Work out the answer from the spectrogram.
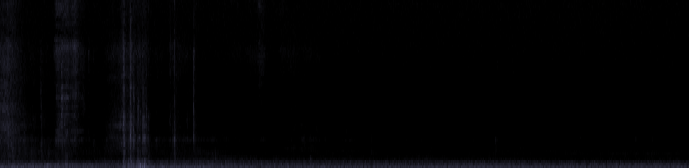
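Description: Vehicle engine idling steadily, heard from inside the cab, with a brief louder noise about two seconds in.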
